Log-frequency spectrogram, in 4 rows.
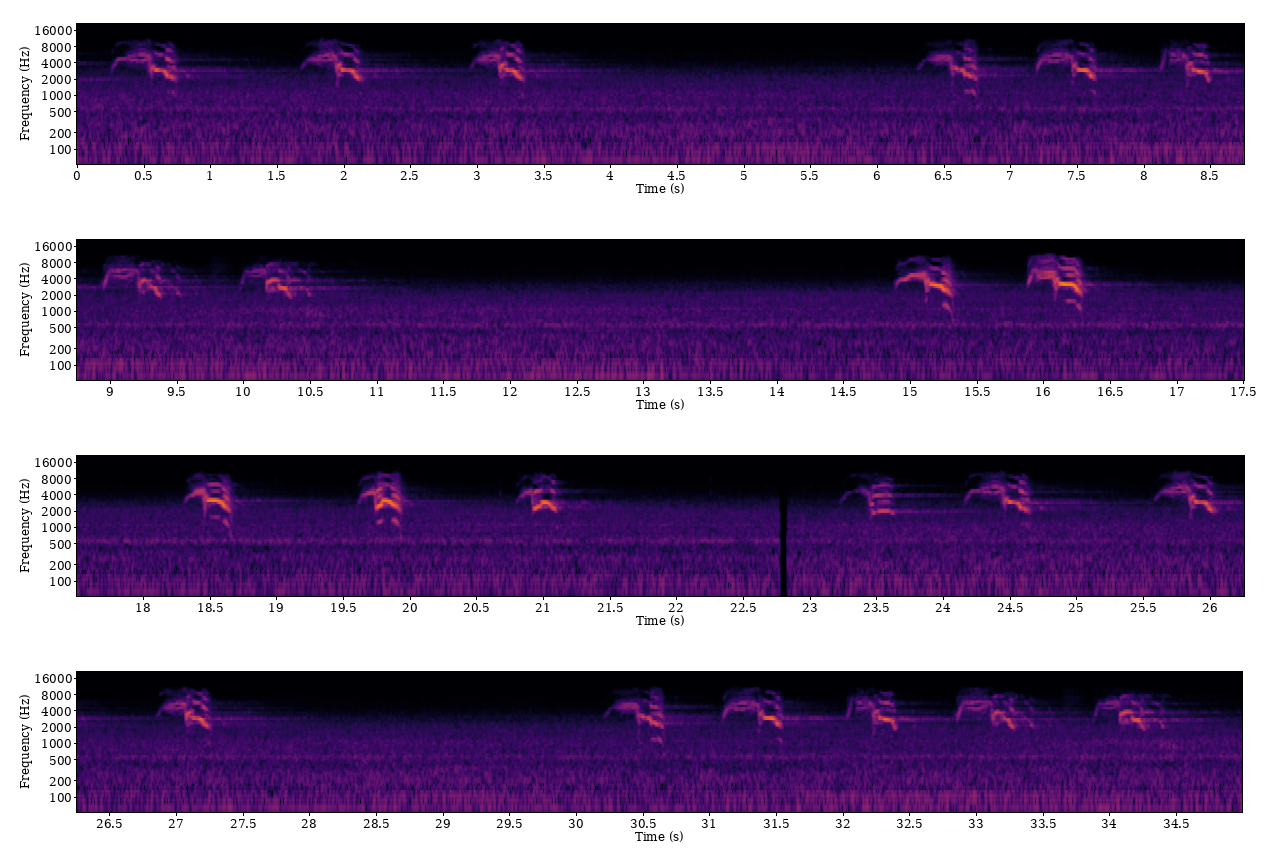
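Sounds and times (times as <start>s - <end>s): eagle calling: 0.0s - 1.1s, 1.7s - 2.4s, 3.0s - 3.8s, 6.4s - 10.8s, 14.9s - 16.5s, 18.3s - 18.9s, 19.6s - 20.1s, 20.8s - 21.4s, 23.2s - 25.0s, 25.6s - 26.3s, 26.9s - 27.6s, 30.2s - 34.8s
faint steady hiss: 0.0s - 35.0s.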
